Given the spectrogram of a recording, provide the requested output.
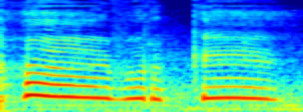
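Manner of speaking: very high, squeaky mock lament; hammed-up wail. Player laments being caught, hammed-up wail. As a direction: wail it high, playing up the misery.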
